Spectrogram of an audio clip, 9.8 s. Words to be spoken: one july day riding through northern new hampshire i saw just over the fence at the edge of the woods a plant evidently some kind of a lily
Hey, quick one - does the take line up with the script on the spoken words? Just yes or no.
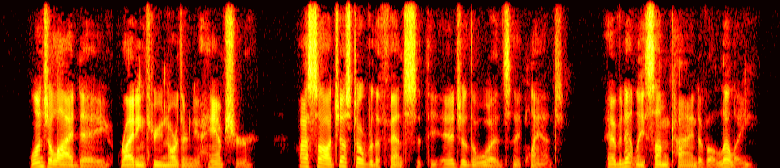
yes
